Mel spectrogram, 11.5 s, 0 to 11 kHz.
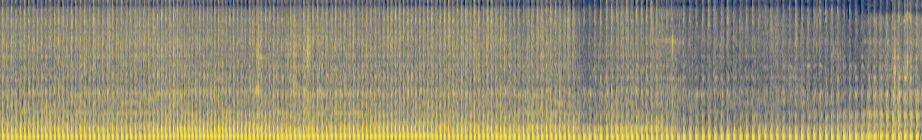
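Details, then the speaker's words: Cat 307SSR excavator pushing dirt after overheating fix: deep, even diesel thrum holding steady under load, no knocks or misses; water temperature not rising after extended running, overheating fixed, normal engine under load. "Okay, we've been running for some time now. We got this far and my water temp hasn't moved. My problem is definitely fixed."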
